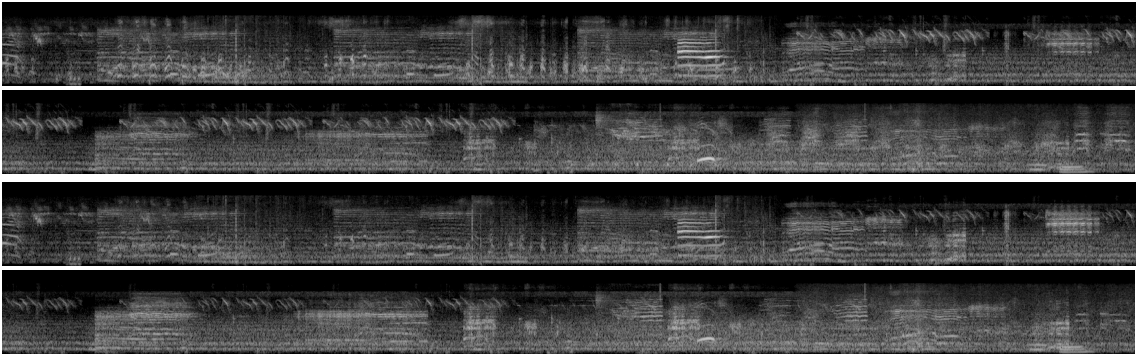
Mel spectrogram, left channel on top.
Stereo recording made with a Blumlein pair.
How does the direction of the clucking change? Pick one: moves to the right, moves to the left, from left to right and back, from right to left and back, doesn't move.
doesn't move.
